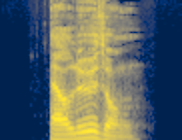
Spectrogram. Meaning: 1. deliverance; liberation 2. deliverance; redemption; salvation (liberation from sin, its destructive power and its punishment)
- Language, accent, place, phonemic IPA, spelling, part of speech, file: German, Germany, Berlin, /ɛɐ̯ˈløːzʊŋ/, Erlösung, noun, De-Erlösung.ogg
